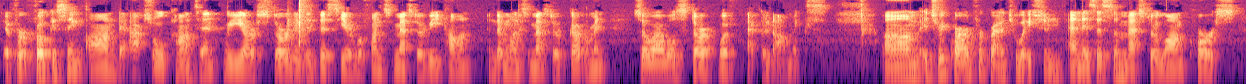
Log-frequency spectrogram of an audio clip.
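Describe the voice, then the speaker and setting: A man's voice: on the low side, expressive, normal speed, sharp tone, a little hiss or hum. Earnest man teacher, slight German accent. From San Francisco Bay Area. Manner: earnest, many fillers and restarts. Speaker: high school social studies teacher. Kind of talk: recorded back-to-school talk to parents.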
